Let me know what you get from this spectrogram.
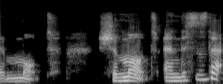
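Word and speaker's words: שְׁמוֹת: so together so say m shot and this is the accent or Trope Mark here the so we know that the accent of the words on the last syllable shot these These are the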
